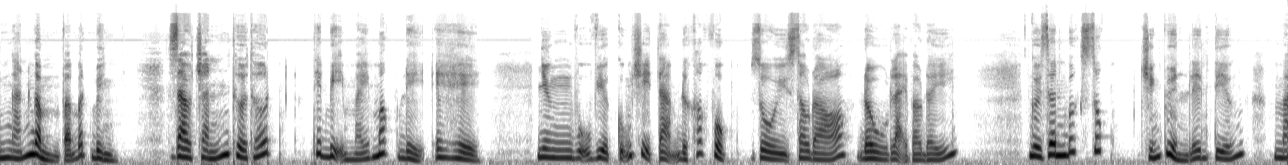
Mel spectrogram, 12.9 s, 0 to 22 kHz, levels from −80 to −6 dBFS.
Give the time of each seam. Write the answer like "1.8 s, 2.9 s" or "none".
3.0 s, 5.3 s

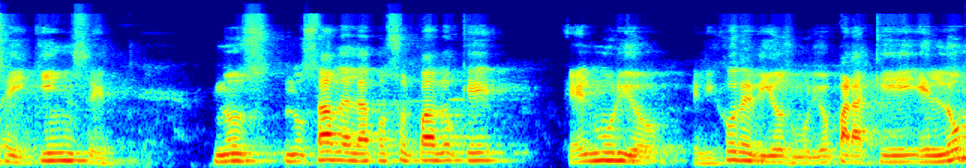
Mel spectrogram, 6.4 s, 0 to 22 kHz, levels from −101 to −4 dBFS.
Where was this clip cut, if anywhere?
none

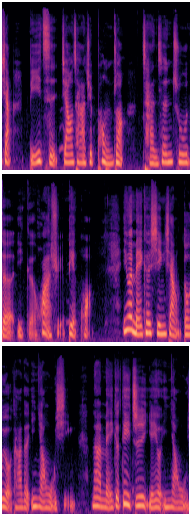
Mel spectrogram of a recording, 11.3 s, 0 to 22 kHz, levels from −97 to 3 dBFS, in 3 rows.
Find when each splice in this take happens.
none

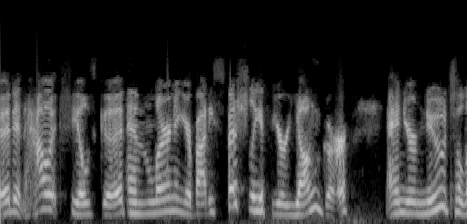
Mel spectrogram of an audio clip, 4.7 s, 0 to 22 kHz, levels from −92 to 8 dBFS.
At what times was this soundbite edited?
1.2 s

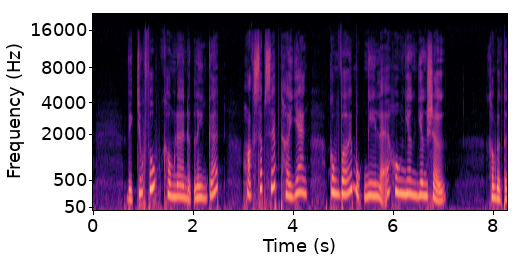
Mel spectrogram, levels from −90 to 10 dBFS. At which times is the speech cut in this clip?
none

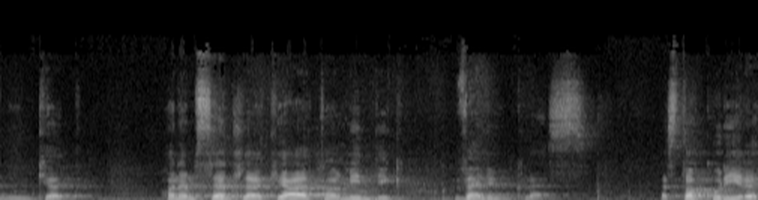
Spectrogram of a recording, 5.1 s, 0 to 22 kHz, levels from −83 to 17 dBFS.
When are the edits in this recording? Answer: none

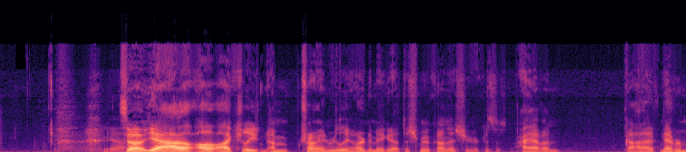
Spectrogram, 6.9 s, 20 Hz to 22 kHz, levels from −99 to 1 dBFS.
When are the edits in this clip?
none

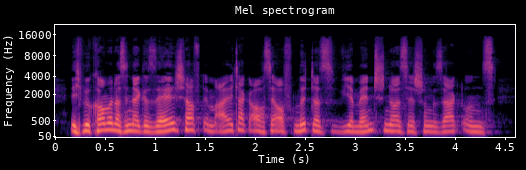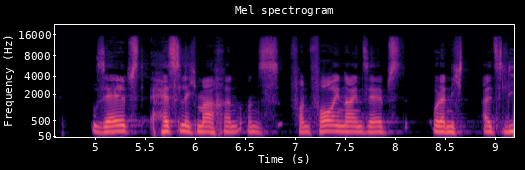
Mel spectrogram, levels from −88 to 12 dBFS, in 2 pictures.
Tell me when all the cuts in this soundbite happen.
none

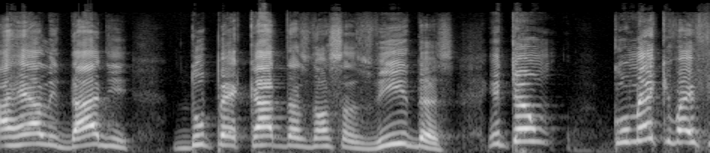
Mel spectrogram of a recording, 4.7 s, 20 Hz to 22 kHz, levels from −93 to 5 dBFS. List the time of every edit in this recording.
3.2 s

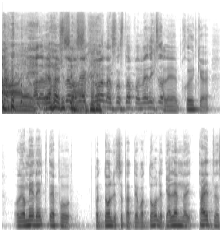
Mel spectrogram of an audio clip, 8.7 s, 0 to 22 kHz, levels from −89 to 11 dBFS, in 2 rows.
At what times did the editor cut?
3.2 s, 7.6 s

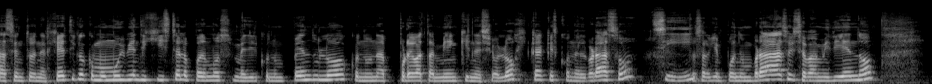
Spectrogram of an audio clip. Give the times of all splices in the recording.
none

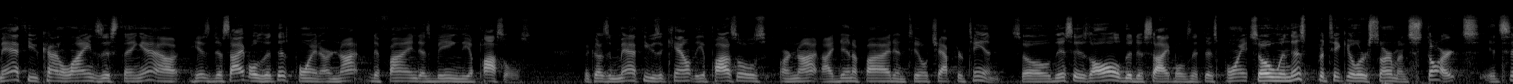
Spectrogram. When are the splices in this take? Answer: 10.0 s, 12.5 s

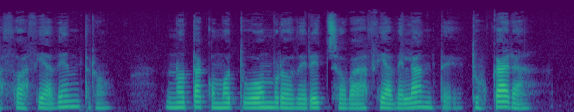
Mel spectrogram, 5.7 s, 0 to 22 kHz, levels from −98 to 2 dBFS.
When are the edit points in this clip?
4.7 s

